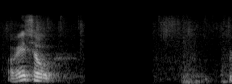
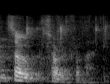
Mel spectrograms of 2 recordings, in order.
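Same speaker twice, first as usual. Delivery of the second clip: ordinary talk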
